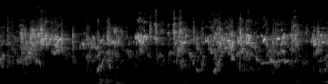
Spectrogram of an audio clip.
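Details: Budgies kept as pets squawk and twitter in a fast, dense jumble of scratchy chirps and short whistles, sustained throughout with slight louder peaks.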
